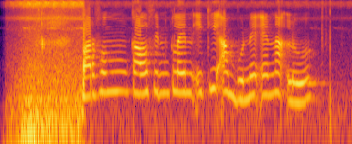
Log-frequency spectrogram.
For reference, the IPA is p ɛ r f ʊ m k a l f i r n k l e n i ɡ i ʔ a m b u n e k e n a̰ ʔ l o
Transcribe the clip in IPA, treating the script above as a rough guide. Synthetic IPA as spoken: p a r f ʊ m k a l f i n k l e n i k i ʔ a m b u n e ʔ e n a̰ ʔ l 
